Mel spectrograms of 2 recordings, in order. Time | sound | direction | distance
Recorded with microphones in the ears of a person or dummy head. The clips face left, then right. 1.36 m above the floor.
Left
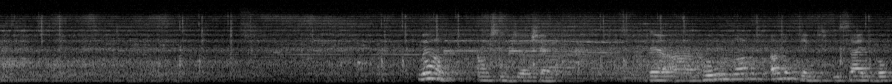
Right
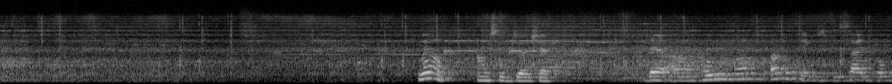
4.2 | a woman speaking | 70° right (ahead or behind) | 1.2 m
